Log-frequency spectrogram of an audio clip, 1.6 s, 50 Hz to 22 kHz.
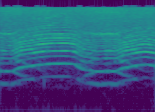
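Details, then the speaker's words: KFPlan Z55 Predator RC plane on the ground, props turning: electric motor whine rises and falls in pitch as rudder is swung left and right; differential thrust working normally. "Change in pitch there means it's the differential thrust working."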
